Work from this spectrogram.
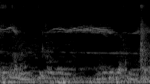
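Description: Ferozpuri pigeons cooing nearby, soft repeated low coos over a busy loft background with faint chirps.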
